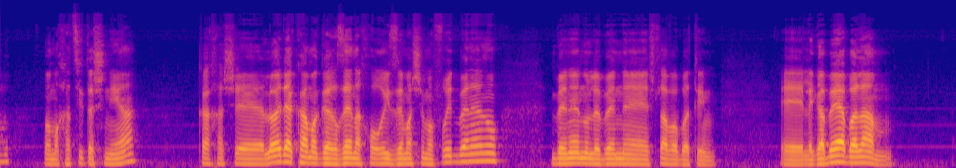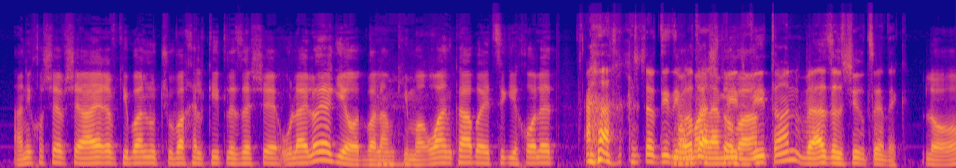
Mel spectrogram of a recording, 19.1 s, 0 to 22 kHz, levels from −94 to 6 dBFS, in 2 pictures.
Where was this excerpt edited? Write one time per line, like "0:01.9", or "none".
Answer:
none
